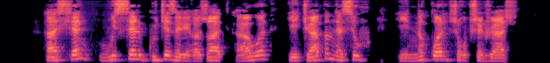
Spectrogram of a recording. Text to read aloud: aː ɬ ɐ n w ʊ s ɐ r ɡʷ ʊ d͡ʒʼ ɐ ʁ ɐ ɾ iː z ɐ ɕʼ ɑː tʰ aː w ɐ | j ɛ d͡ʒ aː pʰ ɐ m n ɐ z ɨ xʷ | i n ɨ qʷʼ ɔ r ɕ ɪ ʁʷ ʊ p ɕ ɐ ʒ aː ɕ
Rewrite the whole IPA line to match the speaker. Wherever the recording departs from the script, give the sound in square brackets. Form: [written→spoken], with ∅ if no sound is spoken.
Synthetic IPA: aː ɬ ɐ n w ʊ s ɐ r ɡʷ ʊ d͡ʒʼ ɐ [ʁ→z] ɐ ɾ iː [z→ʁ] ɐ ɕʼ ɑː tʰ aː w ɐ | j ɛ d͡ʒ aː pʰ ɐ m n ɐ [z→s] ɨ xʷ | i n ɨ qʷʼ ɔ r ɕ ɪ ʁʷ ʊ p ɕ ɐ ʒ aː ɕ

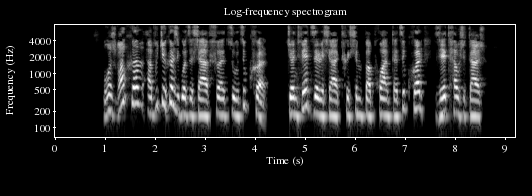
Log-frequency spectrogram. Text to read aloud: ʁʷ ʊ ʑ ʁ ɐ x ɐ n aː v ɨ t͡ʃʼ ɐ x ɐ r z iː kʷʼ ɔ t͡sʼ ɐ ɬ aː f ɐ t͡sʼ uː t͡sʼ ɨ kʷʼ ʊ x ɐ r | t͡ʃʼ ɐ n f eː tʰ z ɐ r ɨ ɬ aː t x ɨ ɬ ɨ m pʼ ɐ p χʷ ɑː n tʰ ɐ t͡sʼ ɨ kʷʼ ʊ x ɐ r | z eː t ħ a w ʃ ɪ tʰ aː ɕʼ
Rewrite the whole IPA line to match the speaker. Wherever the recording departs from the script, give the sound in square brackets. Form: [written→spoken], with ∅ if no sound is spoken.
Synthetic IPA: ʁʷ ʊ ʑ ʁ ɐ x ɐ [n→m] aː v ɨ t͡ʃʼ ɐ x ɐ r z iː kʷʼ ɔ t͡sʼ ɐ ɬ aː f ɐ t͡sʼ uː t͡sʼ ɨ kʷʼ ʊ x ɐ r | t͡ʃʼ ɐ n f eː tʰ z ɐ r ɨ ɬ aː t x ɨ ɬ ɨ m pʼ ɐ p χʷ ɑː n tʰ ɐ t͡sʼ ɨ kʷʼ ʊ x ɐ r | z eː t ħ a w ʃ ɪ tʰ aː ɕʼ

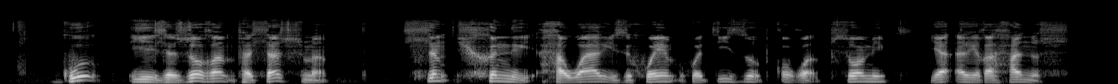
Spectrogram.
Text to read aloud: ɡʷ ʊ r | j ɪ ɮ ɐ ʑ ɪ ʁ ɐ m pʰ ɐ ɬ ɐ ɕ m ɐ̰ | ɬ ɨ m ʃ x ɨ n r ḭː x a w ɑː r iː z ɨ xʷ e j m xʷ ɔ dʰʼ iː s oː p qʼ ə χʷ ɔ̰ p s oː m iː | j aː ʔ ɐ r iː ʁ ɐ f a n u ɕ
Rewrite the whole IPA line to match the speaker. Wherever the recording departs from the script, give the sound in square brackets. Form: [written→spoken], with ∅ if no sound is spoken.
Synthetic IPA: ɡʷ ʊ r | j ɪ ɮ ɐ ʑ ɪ ʁ ɐ m pʰ ɐ ɬ ɐ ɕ m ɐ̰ | ɬ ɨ m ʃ x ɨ n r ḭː [x→ħ] a w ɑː r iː z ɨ xʷ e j m xʷ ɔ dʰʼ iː [s→z] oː p qʼ ə [χʷ→ʁʷ] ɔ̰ p s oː m iː | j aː ʔ ɐ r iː ʁ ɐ [f→ħ] a n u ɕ

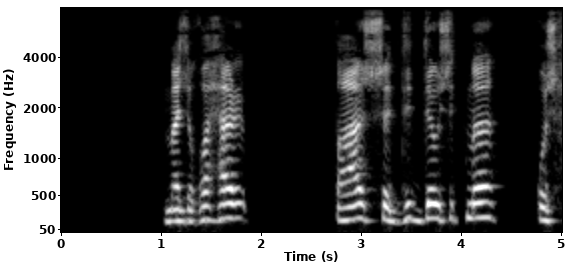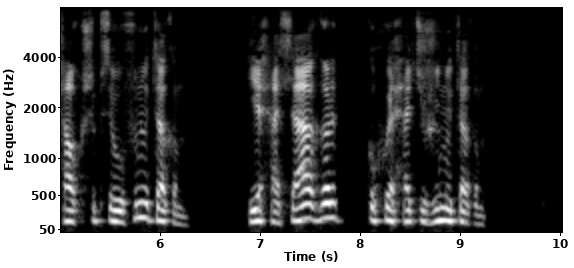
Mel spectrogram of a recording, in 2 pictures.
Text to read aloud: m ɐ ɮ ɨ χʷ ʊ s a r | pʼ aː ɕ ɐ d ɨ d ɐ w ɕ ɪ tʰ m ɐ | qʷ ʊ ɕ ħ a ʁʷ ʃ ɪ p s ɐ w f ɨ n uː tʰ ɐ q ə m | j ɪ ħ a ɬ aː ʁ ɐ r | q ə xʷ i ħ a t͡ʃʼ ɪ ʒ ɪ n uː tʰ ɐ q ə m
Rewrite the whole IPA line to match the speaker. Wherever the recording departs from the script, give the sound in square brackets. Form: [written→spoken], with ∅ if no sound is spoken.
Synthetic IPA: m ɐ ɮ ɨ [χʷ→ʁʷ] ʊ [s→ħ] a r | pʼ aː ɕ ɐ d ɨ d ɐ w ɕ ɪ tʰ m ɐ | qʷ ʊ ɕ ħ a ʁʷ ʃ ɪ p s ɐ w f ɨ n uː tʰ ɐ q ə m | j ɪ ħ a ɬ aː ʁ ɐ r | q ə xʷ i ħ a t͡ʃʼ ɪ ʒ ɪ n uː tʰ ɐ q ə m

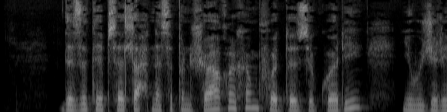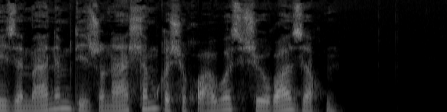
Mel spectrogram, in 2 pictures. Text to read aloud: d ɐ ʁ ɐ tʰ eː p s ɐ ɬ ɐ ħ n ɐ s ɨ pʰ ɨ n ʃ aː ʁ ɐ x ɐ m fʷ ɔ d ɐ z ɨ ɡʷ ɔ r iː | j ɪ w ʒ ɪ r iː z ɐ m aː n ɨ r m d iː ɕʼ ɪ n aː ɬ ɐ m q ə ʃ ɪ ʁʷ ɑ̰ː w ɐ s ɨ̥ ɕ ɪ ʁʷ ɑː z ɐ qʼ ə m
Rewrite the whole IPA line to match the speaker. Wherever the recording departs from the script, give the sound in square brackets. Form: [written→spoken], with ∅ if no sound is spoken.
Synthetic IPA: d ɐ [ʁ→z] ɐ tʰ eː p s ɐ ɬ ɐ ħ n ɐ s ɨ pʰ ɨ n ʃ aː ʁ ɐ x ɐ m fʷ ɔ d ɐ z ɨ ɡʷ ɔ r iː | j ɪ w ʒ ɪ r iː z ɐ m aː n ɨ [r→∅] m d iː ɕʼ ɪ n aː ɬ ɐ m q ə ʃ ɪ [ʁʷ→χʷ] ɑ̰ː w ɐ s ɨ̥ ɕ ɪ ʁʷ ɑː z ɐ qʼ ə m

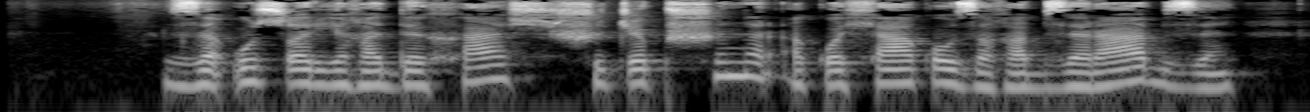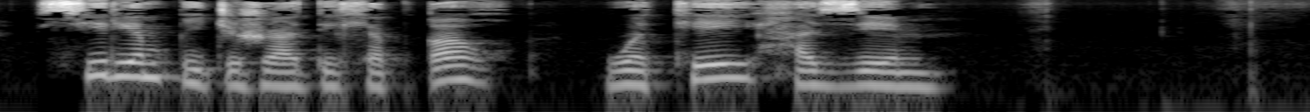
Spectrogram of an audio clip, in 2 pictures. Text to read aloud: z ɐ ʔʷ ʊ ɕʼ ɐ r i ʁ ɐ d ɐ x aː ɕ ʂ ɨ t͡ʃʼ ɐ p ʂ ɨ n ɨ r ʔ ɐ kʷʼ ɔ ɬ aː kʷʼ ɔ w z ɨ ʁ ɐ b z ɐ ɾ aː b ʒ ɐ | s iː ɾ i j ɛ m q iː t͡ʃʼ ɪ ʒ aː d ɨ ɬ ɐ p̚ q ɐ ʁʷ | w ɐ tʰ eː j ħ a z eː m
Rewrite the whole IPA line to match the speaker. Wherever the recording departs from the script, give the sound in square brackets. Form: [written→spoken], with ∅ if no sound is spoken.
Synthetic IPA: z ɐ ʔʷ ʊ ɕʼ ɐ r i ʁ ɐ d ɐ x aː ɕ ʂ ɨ t͡ʃʼ ɐ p ʂ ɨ n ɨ r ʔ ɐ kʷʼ ɔ ɬ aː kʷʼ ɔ w z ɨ ʁ ɐ b z ɐ ɾ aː b [ʒ→z] ɐ | s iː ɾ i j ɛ m q iː t͡ʃʼ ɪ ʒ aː d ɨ ɬ ɐ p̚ q ɐ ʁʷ | w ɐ tʰ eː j ħ a z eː m

